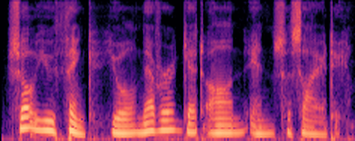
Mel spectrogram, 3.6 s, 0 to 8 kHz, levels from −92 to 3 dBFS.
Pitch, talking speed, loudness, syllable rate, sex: 130 Hz, 150 wpm, -17 LUFS, 3.8 syllables/s, male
